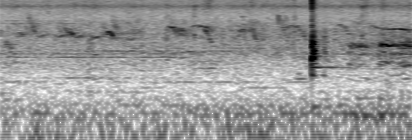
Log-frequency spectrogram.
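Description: Faint, scattered bird chirps, with one sharp click about three seconds in.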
